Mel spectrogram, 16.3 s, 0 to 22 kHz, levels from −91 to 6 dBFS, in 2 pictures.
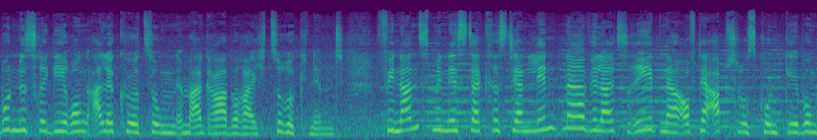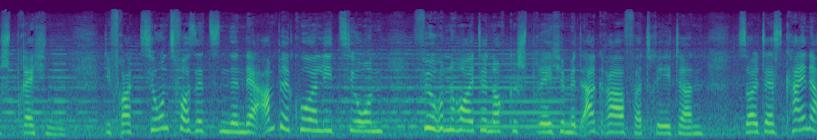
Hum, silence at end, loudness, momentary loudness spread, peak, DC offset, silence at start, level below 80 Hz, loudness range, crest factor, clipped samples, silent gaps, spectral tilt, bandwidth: none; 0 s; -20 LUFS; 7 LU; -2 dBFS; under 0.1%; 0 s; -62 dBFS; 2 LU; 18 dB; under 0.1%; none; -3.5 dB/octave; 16 kHz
